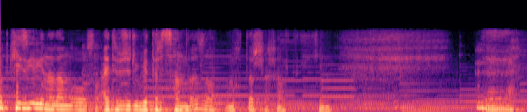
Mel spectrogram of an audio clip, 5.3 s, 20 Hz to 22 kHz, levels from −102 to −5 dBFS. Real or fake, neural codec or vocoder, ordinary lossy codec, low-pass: real; none; none; 7.2 kHz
